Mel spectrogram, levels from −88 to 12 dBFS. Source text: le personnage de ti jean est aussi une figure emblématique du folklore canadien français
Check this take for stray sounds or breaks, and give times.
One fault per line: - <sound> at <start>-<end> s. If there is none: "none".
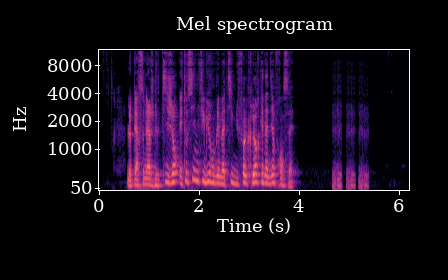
- laugh at 4.7-5.4 s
